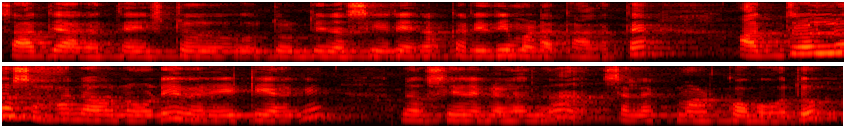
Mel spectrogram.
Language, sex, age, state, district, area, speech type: Kannada, female, 60+, Karnataka, Mandya, rural, spontaneous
